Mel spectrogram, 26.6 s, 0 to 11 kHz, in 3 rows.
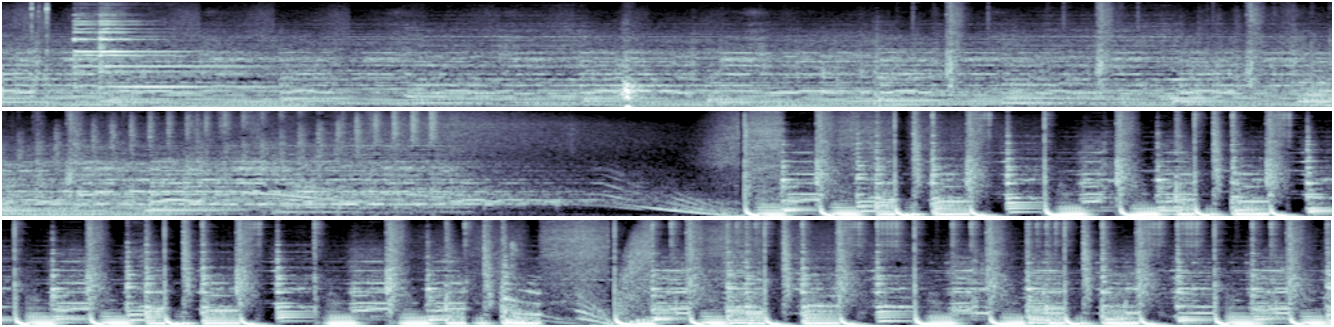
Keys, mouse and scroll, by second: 0.2 ctrl+z, 0.8 ctrl+z, 1.7 ctrl+click, 2.4 space, 3.2 ctrl+click, 3.9 shift+x, 5.4 shift+x, 8.1 ctrl+click, 8.2-8.8 alt+scroll down 1, 8.8-9.3 alt+scroll up 1, 9.7 double click, 10.5-11.2 alt+scroll up 1, 11.2 space, 11.8 alt+scroll down 1, 11.9 alt+scroll up 1, 12.2 alt+scroll down 1, 12.4 ctrl+z, 13.1 double click, 13.4-13.7 alt+scroll down 1, 13.7 alt+scroll up 1, 13.8 space, 14.4 alt+scroll up 1, 15.0 ctrl+click, 15.7 space, 16.7 space, 18.6 ctrl+click, 18.8 alt+scroll up 1, 21.9 shift+x, 22.1 ctrl+click, 22.3 alt+scroll down 1, 22.5 space, 22.8-23.2 alt+scroll up 1, 23.2 ctrl+click, 24.9 space.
